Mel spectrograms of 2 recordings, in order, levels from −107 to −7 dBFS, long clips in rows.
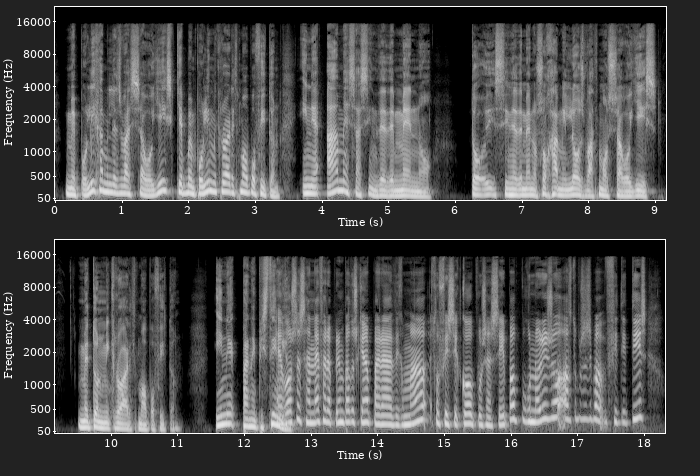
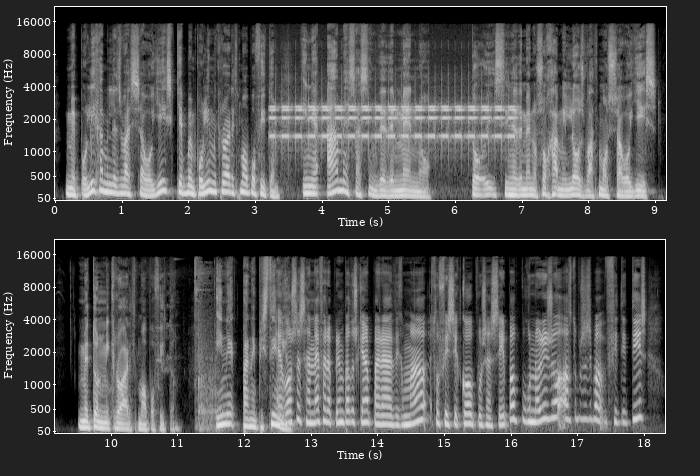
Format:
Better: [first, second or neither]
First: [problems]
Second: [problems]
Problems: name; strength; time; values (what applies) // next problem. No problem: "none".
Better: first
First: none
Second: phone ringing; loud; from 3 to 7 s; peak 1 dB above the speech // door banging; faint; from 11 to 12 s; peak 15 dB below the speech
